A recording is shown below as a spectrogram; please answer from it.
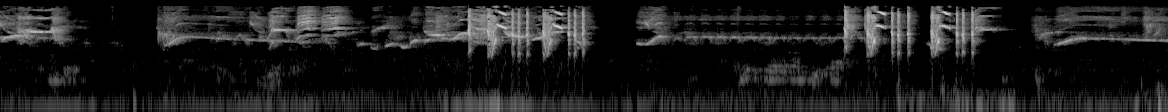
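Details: Home-kept Oriental magpie-robin singing a varied song of drawn-out whistles, scratchy warbles and sudden loud rapid chatter bursts, separated by short pauses.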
